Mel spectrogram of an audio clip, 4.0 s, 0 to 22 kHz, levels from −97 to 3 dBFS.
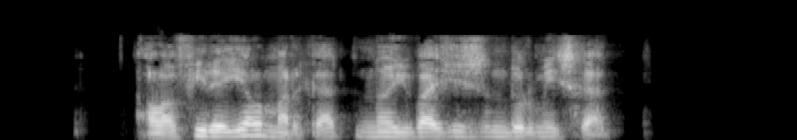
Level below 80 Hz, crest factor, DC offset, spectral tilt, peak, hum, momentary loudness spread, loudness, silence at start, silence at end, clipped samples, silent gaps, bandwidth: -58 dBFS; 18 dB; under 0.1%; -5 dB/octave; 0 dBFS; none; 8 LU; -17 LUFS; 0.7 s; 0.95 s; under 0.1%; none; 7.8 kHz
